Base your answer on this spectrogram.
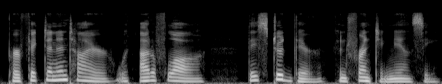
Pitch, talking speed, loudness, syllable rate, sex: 155 Hz, 150 wpm, -19 LUFS, 5.0 syllables/s, female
